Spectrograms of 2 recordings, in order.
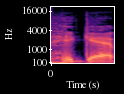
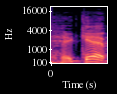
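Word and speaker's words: hijab: you you have what the Egyptians would call the hegab which is you would pronounce that HB I guess in the in in in proper Arabic but in Egypt it's a heab and that's just the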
